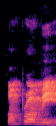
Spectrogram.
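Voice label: "kompromi", Malay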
